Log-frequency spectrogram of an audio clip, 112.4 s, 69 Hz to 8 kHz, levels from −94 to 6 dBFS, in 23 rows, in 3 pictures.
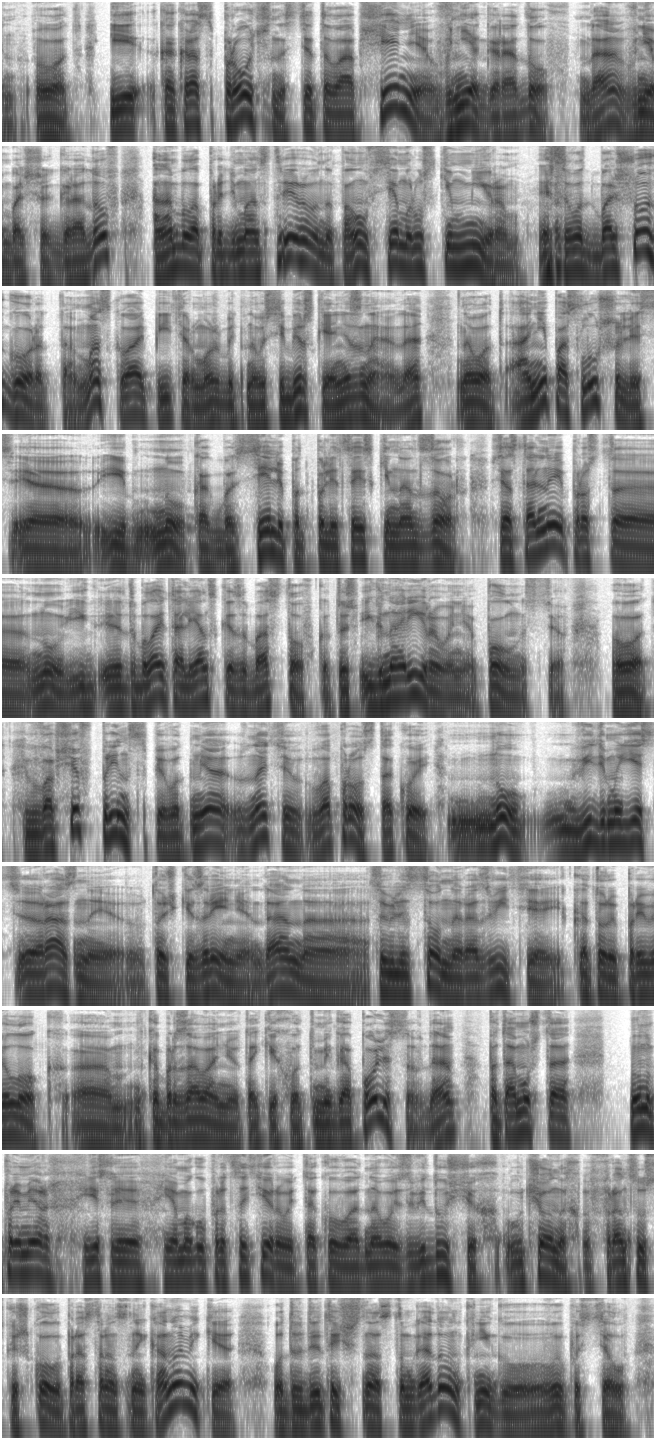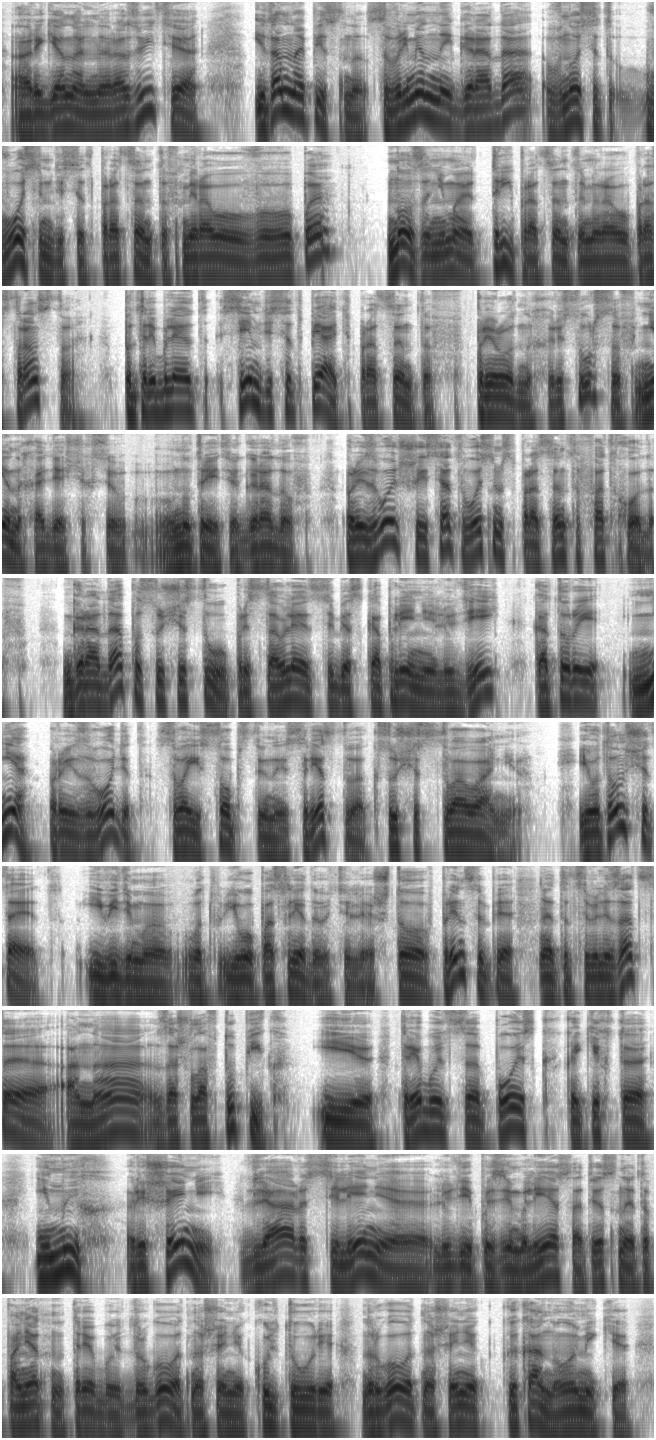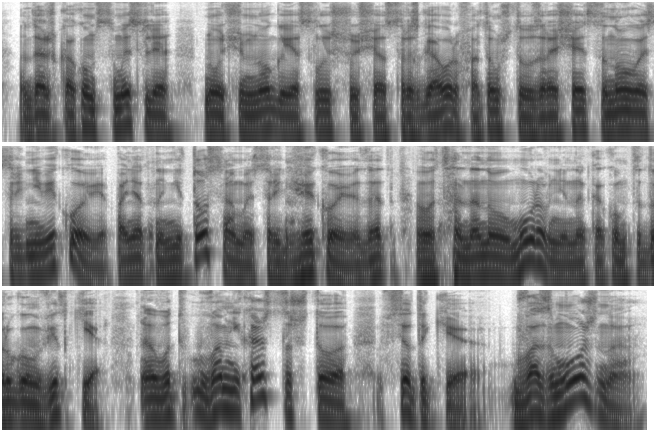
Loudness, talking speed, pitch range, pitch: -14 LUFS, 125 wpm, 85-110 Hz, 95 Hz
